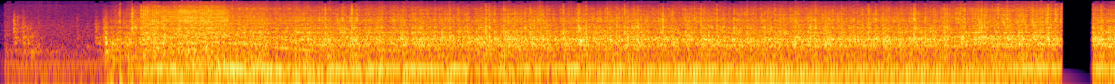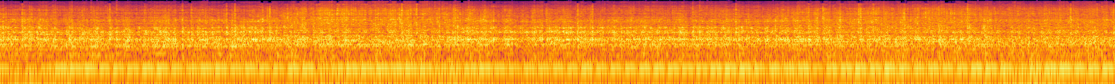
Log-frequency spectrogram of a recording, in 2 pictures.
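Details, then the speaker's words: Motorcycle engine running with a fast, uneven rattling clatter; the cause is a loose stator coil rubbing the flywheel magnet, not internal engine wear. A mechanic had said the engine must be opened, but the fix needs no engine teardown. "सुन रहे हैं आप, कितनी ज़्यादा बुरी ये आवाज़ है। अब मैं आपको बताता हूँ कि आवाज़ आ किस चीज़ की रही है।"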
